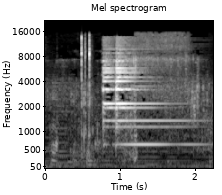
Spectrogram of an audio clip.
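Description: Two quick click sound effects, then a bright bell ding that rings and fades away over about a second: the notification-bell sound of a subscribe-button animation.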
